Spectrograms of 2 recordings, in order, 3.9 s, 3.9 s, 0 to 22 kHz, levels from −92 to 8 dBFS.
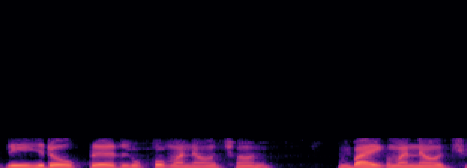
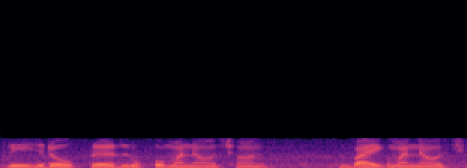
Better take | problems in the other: second | noise reduction (neural mask model DeepFilterNet 3)

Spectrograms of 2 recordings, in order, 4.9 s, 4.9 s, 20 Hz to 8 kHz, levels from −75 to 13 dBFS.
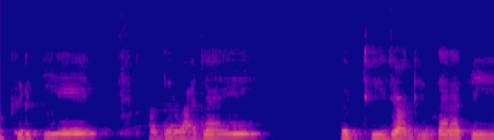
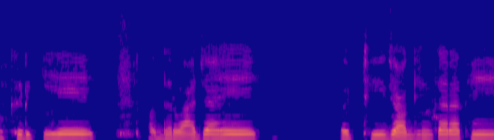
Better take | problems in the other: second | noise reduction (neural mask model DeepFilterNet 3)

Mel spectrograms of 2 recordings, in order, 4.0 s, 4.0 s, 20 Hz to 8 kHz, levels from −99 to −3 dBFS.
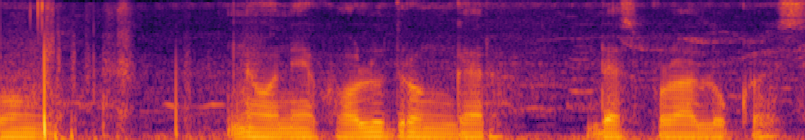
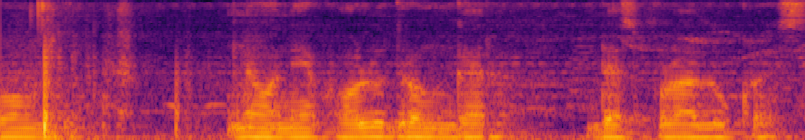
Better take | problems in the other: first | room echo; dies away in 0.9 s

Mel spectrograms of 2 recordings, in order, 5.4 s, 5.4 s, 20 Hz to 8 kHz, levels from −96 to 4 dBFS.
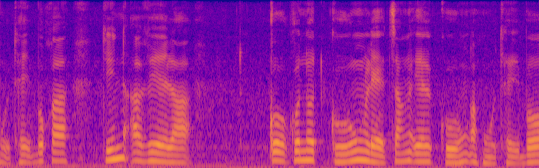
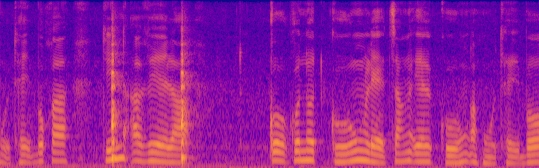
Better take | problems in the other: first | background sound (Tap / Wood); 3 dB above the speech

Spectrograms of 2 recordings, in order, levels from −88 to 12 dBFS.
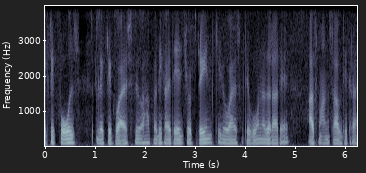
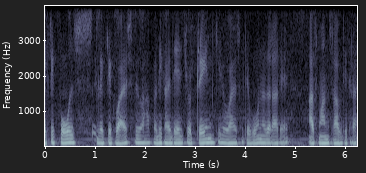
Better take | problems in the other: second | noise reduction (neural separator model SepFormer WHAM!)

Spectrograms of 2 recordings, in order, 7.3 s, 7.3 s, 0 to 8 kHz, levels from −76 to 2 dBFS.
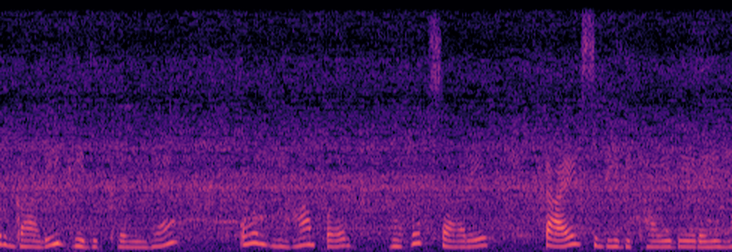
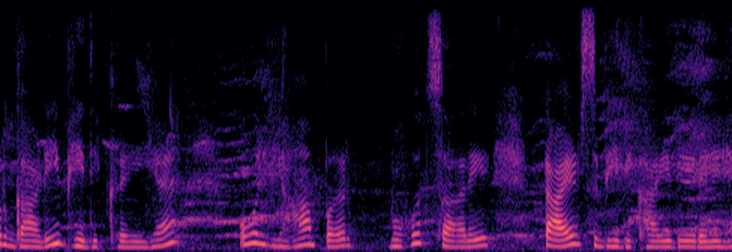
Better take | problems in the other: second | background sound (Frying (food)); 6 dB below the speech

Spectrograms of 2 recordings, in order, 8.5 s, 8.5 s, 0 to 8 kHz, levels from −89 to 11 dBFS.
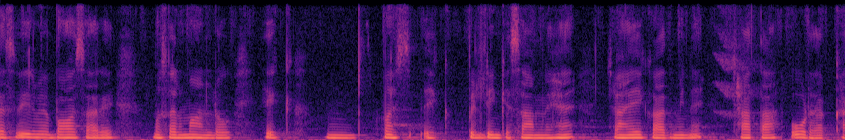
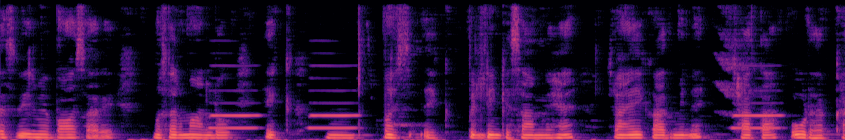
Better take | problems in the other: first | noise reduction (classical method WPE with log-MMSE)

